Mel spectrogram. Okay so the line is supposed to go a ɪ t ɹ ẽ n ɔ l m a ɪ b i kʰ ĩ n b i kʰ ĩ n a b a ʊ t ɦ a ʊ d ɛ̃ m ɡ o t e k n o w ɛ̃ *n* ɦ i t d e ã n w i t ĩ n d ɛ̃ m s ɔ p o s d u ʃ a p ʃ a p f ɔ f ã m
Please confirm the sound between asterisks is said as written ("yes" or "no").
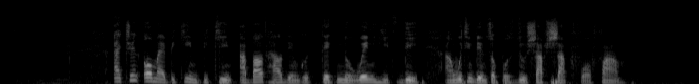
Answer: yes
